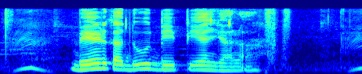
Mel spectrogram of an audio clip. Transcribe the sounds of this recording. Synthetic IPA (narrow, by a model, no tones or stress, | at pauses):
bʱeːɽkaːd̪uːd̪̚bʱiːpijəld͡ʒaːlaː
